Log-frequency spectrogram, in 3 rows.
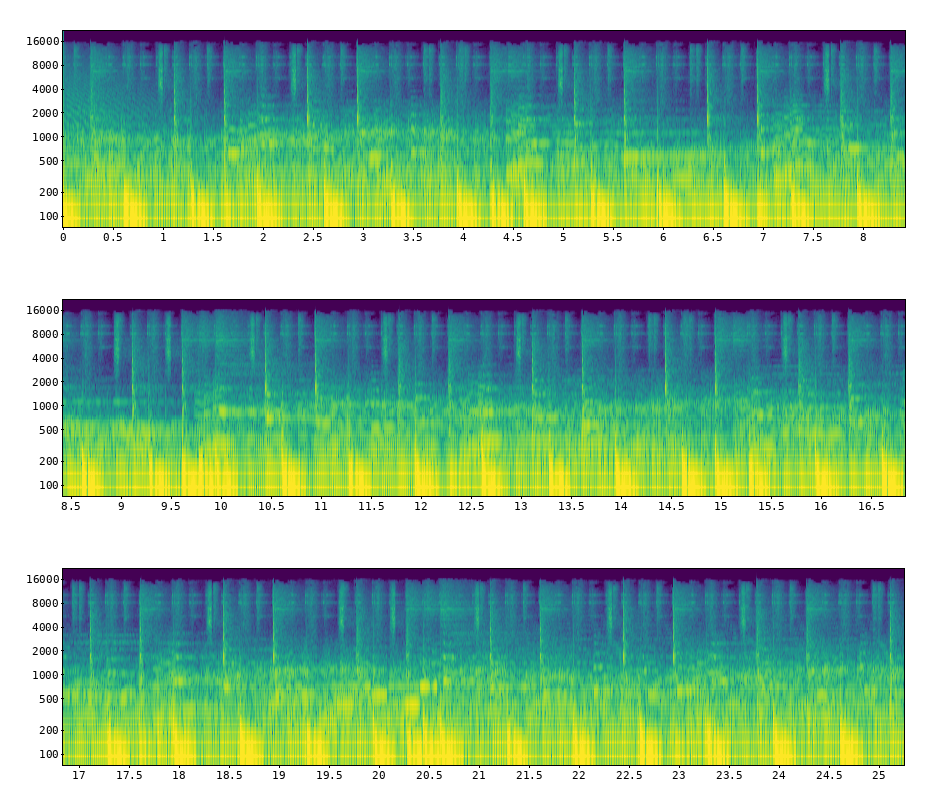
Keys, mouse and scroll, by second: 0.4-1.9 ctrl+drag, 3.9 shift+click, 5.1 ctrl+KP_Subtract, 7.6 shift+click, 9.2 ctrl+KP_Add, 11.2 ctrl+y, 12.6 ctrl+click, 13.3-14.0 ctrl+scroll up 2, 16.0 Delete, 16.9-17.5 ctrl+scroll down 2, 18.4 click, 20.8 click, 22.2 click, 23.6 click, 24.9 click.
